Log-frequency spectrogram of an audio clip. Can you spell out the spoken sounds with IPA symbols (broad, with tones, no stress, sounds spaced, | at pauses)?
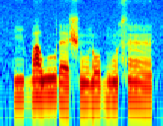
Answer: i˧ b a˦ w u˦˨ ɾ ɛ˨ ʃ ũ˧ ɾ o˧ b ũ˦ s ɛ̃˦˨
